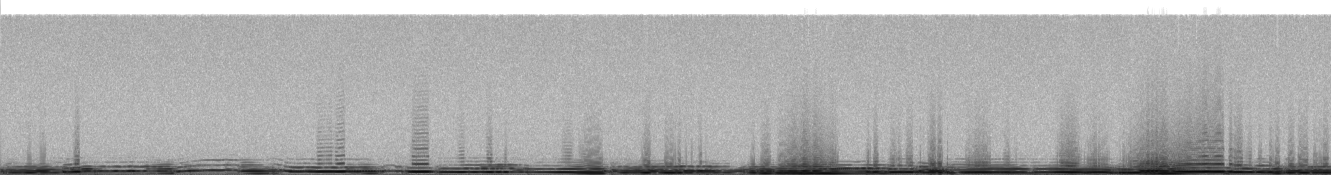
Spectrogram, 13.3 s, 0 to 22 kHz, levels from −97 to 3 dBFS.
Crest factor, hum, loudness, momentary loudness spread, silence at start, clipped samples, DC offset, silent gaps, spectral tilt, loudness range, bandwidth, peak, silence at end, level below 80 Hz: 8 dB; none; -9 LUFS; 10 LU; 0 s; under 0.1%; under 0.1%; none; -8 dB/octave; 5 LU; 19.5 kHz; 0 dBFS; 0 s; -40 dBFS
